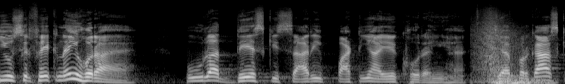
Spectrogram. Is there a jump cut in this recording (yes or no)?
yes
